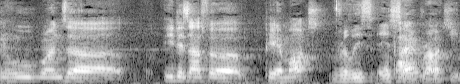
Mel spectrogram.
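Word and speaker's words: Pyer Moss: It's Pierre Moss. I've heard people say it like that. I always just say Pyre.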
